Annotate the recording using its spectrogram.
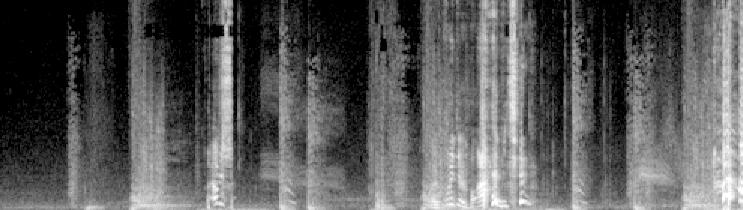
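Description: A young man talks excitedly and laughs, heard close through a microphone.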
